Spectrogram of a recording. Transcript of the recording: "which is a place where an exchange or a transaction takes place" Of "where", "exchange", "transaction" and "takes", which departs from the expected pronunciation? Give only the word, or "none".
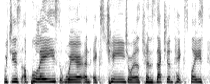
none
